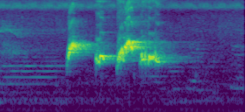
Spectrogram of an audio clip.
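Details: Song of a red-whiskered bulbul, played for decoy birds or to stir up caged ones: one rich, liquid whistled phrase of four quick notes swooping up and down, clear against a quiet background.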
